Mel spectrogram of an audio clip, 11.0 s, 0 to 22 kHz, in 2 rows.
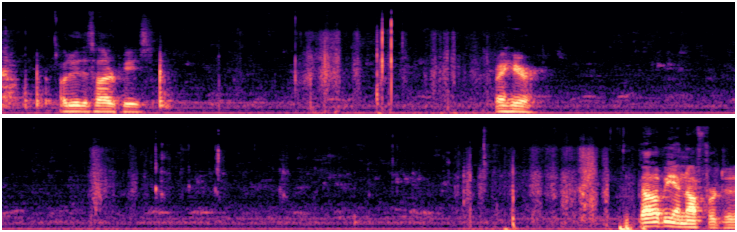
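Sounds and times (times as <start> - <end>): soft handling noises: 1.1 - 4.0, 8.4 - 10.9.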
